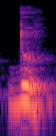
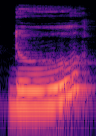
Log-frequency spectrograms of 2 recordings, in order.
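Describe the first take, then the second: First: The vowel is cut short. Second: The vowel is held long.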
